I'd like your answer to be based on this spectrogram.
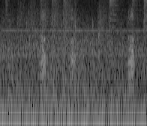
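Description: Dog barking in the video game Geist: three short yips or barks spaced about evenly over two seconds, moderately loud above a steady low game background hum.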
